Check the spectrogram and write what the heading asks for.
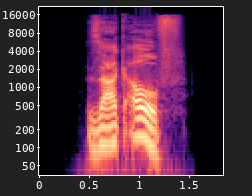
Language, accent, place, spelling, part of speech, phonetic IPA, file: German, Germany, Berlin, sag auf, verb, [ˌzaːk ˈaʊ̯f], De-sag auf.ogg
- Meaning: 1. singular imperative of aufsagen 2. first-person singular present of aufsagen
